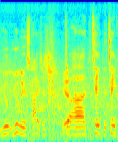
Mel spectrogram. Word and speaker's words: Caesar: there they told Julius Caesar to uh or Julius Kaiser pronounce it correctly Julius Kaiser to uh take to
